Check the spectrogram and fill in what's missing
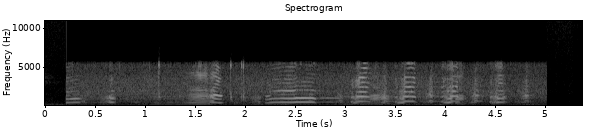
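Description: Canada geese honk repeatedly in a noisy, overlapping chorus on a Denver college campus, close and loud, with no talking.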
